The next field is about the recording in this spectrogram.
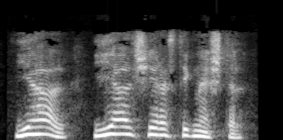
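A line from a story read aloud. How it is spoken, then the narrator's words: Crowd shouting. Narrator (Romanian): i-au strigat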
